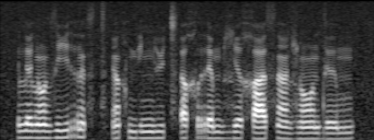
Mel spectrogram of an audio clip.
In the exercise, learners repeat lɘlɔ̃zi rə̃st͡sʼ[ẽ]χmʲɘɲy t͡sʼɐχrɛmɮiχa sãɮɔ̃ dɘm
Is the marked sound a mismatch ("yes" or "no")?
yes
